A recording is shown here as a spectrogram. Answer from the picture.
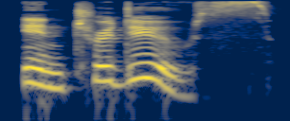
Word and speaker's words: introduce: now word stress okay introduce introduce right okay so the stressed syllable is introduce one the third one introduce okay of the third syllable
